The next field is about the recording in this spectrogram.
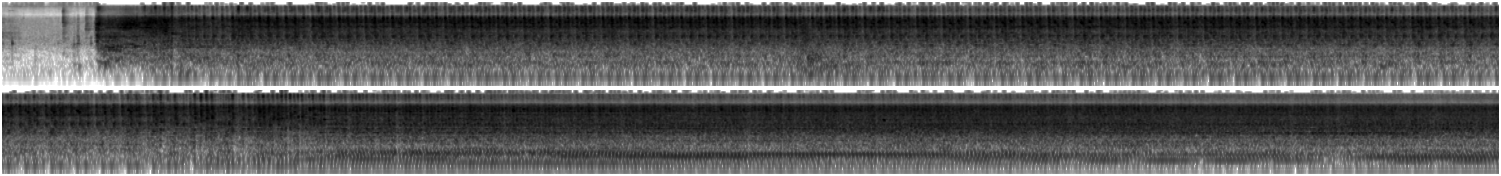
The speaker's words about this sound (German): So, und weil der Traktor so schön klang, fahren wir jetzt nochmal raus und hören uns den einfach nochmal an.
